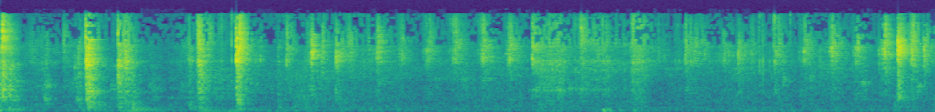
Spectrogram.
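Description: A dog pawing at a door handle: a few sharp clicks and knocks in the first seconds as the latch gives and the door swings open, then fainter scattered taps and ticks.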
